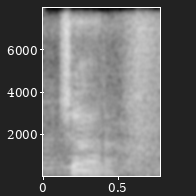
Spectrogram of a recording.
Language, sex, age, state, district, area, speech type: Hindi, male, 18-30, Uttar Pradesh, Azamgarh, rural, read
